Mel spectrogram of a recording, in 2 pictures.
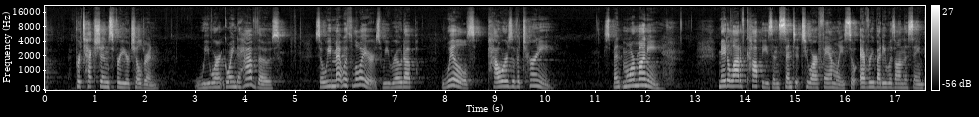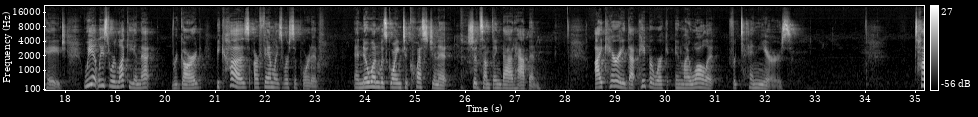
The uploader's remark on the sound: Told live on stage and without notes.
